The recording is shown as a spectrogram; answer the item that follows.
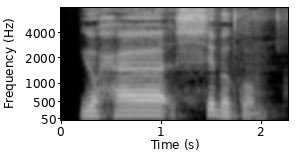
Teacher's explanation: ہا الف مدہ ہے، ایک الف کی مقدار کے برابر کھینچ کر پڑھیں گے، با ساکن پر قلقلہ ہوگا، میم ساکن کے بعد با آیا ہے، اخفاء شفوی ہوگا، گناہ کے ساتھ پڑھیں گے۔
